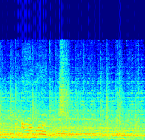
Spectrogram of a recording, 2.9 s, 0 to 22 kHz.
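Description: A stadium crowd at a 2022 UFA professional ultimate frisbee game cheers loudly after a Callahan play, with shouts and a broad roar that stay strong and then ease slightly.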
